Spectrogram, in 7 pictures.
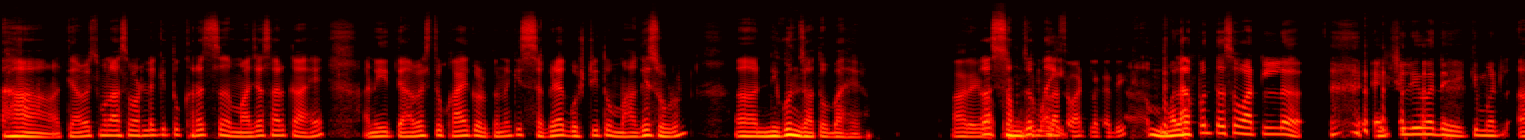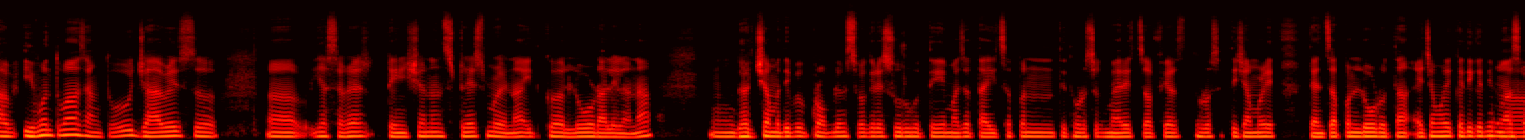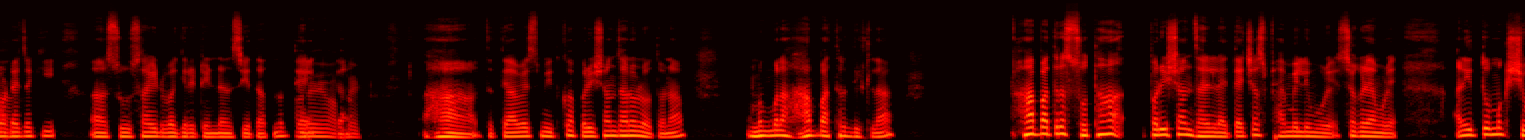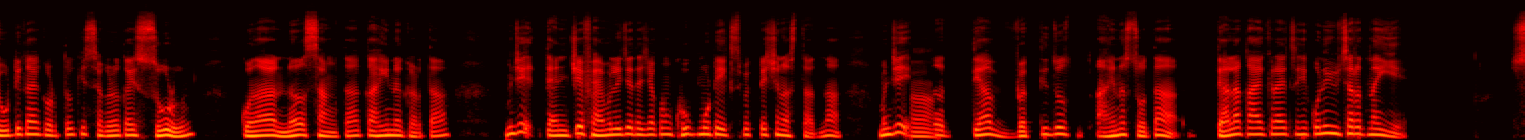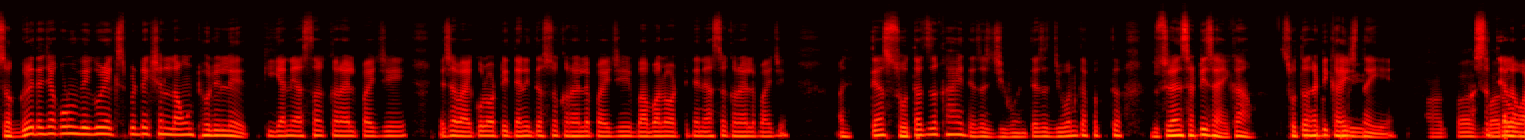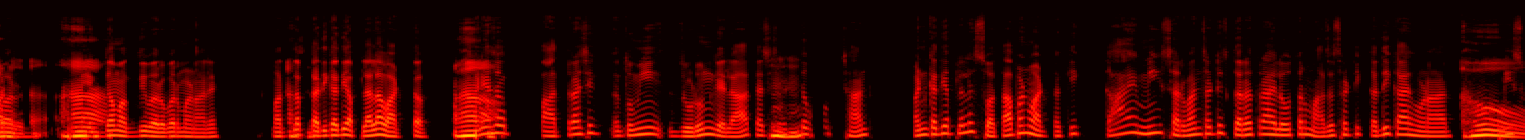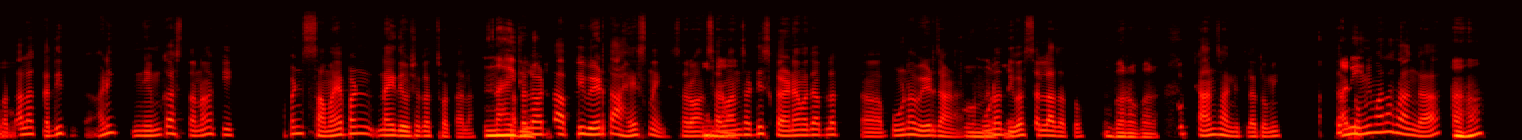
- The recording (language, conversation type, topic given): Marathi, podcast, तू वेगवेगळ्या परिस्थितींनुसार स्वतःला वेगवेगळ्या भूमिकांमध्ये बसवतोस का?
- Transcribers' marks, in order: laughing while speaking: "तर तुम्हाला असं वाटलं कधी?"; laughing while speaking: "वाटलेलं ॲक्चुअलीमध्ये"; chuckle; laugh; in English: "टेंडन्सी"; other background noise; tapping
